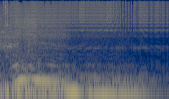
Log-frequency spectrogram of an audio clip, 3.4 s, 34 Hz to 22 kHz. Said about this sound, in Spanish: El segundo es el escape multicámara Fratsony... el primero para un eléctrico que puede alcanzar hasta 128 decibeles.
